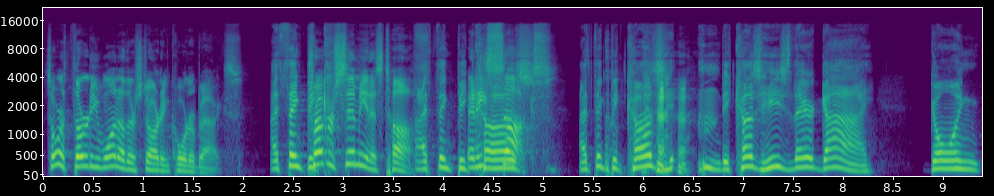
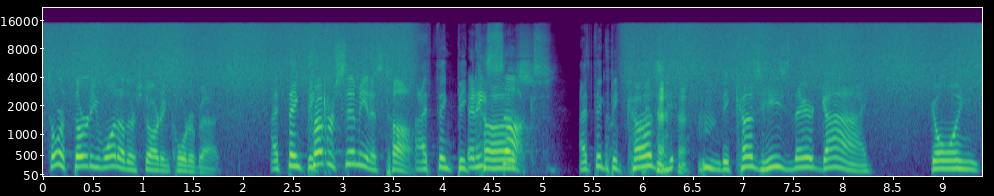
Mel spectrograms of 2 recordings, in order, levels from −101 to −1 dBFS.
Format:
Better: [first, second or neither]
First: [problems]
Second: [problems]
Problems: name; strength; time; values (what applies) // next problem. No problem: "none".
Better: first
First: none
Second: hiss; noticeable; until 3.5 s and from 6 s on; 10 dB below the speech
